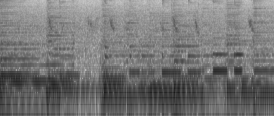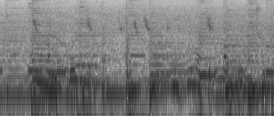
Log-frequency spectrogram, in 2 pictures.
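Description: Acoustic guitar being played slowly, picked notes and chords ringing one after another.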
